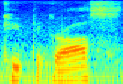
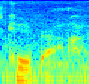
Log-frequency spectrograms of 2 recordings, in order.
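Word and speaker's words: coup de grâce: If you look at that word spelled out, it says like coup de grace. That's not how you say it. That was coup de grace.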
